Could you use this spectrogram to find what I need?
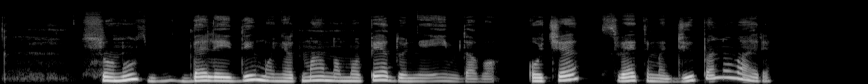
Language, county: Lithuanian, Vilnius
